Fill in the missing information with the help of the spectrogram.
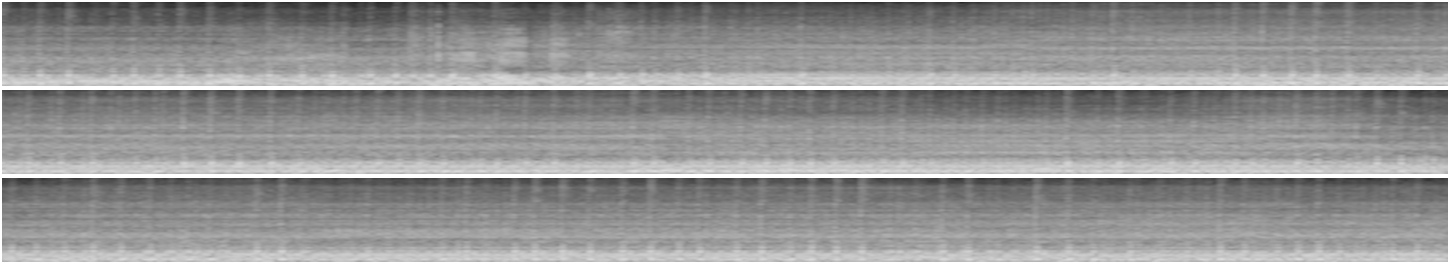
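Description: Dirt bike engine running steadily, mostly at idle.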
